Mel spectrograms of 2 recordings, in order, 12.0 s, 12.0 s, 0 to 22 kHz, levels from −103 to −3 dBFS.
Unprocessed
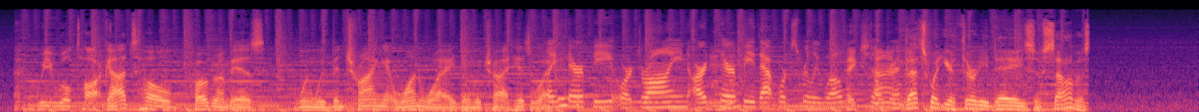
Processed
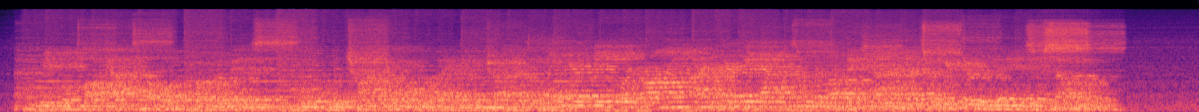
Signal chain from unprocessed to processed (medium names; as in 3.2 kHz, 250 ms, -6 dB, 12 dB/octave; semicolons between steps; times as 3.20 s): compression, threshold -24 dBFS, peak gain reduction 9 dB; gated-style reverb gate 390 ms flat, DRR -6.5 dB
